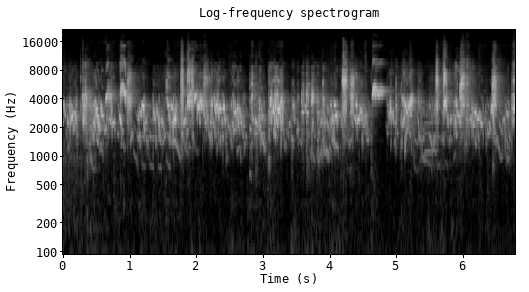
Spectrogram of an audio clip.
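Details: Continuous high-pitched chattering from pet budgerigars, quick raspy chirps piled together with a short lull in the middle.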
